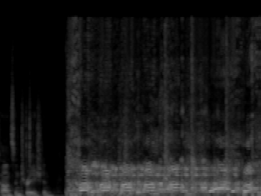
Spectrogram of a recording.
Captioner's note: laughing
